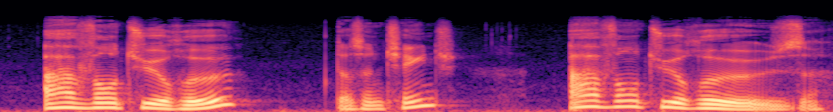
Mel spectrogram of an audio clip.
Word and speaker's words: aventureuse: Aventureuse, final S, not pronounced.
